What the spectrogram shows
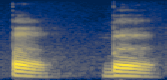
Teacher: kita ciptakan dengan menahan udara di balik bibir dan kemudian melepaskannya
